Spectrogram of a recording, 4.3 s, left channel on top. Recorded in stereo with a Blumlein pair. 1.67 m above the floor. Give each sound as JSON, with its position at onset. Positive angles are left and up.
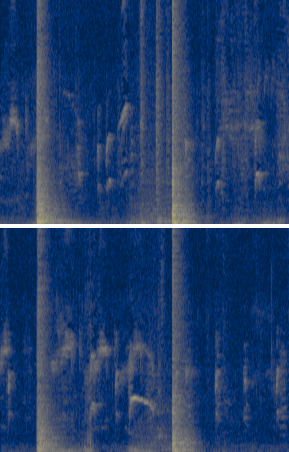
{"t": 0.5, "sound": "a door slam", "azimuth_deg": 60, "distance_m": 1.6}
